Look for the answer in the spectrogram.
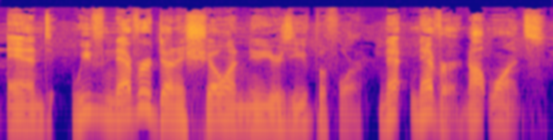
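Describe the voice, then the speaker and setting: A man's voice: mid-range voice, big pitch swings, normal speed. A man hosting a casual podcast, upbeat and rambling, often restarting his sentences. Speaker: podcast host.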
